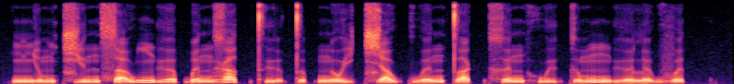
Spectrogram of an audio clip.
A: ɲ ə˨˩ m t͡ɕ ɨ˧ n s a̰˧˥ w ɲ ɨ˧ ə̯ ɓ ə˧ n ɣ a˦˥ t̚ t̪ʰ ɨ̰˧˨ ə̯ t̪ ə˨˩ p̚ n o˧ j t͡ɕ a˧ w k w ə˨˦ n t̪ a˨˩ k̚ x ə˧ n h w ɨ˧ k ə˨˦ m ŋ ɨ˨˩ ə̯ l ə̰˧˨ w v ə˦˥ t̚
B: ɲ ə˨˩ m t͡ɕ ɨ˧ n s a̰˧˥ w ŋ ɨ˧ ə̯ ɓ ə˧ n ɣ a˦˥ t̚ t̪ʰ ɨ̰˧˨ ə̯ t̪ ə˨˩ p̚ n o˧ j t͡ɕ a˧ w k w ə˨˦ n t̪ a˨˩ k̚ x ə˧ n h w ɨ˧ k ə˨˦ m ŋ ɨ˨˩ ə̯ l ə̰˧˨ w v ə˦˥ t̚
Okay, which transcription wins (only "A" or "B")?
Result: B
